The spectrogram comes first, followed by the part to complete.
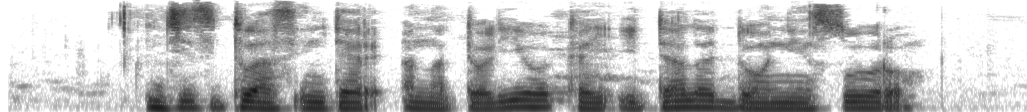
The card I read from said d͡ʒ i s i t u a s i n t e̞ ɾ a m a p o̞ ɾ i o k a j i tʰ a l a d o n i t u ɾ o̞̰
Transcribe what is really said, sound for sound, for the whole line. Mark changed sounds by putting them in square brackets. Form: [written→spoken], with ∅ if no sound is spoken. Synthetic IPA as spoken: d͡ʒ i s i t u a s i n t e̞ ɾ a [m→n] a [p→t] o̞ [ɾ→l] i o k a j i [tʰ→t] a l a d o n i [t→s] u ɾ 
